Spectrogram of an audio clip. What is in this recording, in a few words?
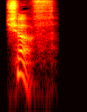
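"chough", British English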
